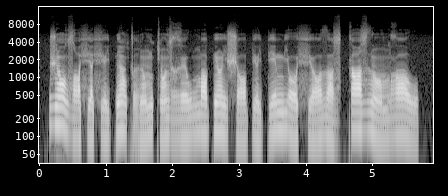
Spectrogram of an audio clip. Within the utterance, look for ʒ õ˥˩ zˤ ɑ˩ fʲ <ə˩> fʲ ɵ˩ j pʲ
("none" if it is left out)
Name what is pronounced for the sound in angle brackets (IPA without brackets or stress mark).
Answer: ɑ˩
